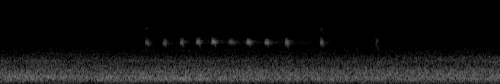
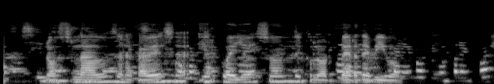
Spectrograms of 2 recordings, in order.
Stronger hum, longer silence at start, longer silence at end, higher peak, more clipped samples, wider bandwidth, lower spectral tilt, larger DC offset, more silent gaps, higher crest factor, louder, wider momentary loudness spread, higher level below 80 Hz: neither; about the same, 0 s vs 0.05 s; about the same, 0 s vs 0 s; second, -28 dBFS vs -4 dBFS; neither; first, 19 kHz vs 7.6 kHz; second, -4.5 dB/octave vs -7 dB/octave; neither; neither; about the same, 16 dB vs 16 dB; second, -43 LUFS vs -21 LUFS; second, 3 LU vs 8 LU; second, -66 dBFS vs -54 dBFS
